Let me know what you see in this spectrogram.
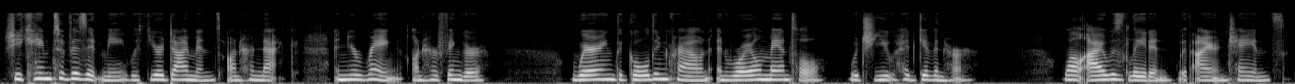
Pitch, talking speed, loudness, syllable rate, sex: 205 Hz, 165 wpm, -16 LUFS, 4.4 syllables/s, female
